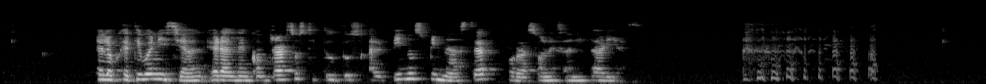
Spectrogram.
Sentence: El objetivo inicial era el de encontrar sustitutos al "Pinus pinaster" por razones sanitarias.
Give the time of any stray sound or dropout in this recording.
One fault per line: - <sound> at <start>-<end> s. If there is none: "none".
- laugh at 7.4-8.8 s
